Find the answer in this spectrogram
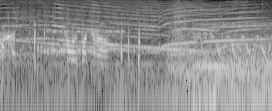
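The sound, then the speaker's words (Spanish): An ambulance siren wails loudly and continuously, its pitch sweeping up and down over a low rumble of traffic. “Ya ha salido una ambulancia para allá.”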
